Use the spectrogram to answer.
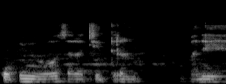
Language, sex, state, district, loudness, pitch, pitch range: Hindi, male, Bihar, Jamui, -32 LUFS, 125 Hz, 125-135 Hz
